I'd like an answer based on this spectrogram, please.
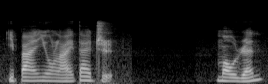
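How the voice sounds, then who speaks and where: A language teacher reading a scripted grammar review slowly and carefully, pausing on each listed word. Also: mid-range voice, smooth, muffled recording. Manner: slow, even, careful reading of word lists. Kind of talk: scripted grammar lesson narration.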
